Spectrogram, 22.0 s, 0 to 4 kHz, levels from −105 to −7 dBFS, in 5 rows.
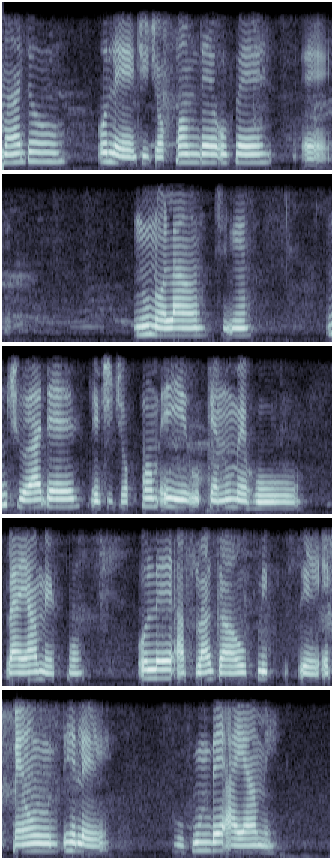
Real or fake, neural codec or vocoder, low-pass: real; none; 3.6 kHz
